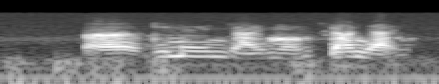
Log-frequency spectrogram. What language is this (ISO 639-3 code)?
wol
